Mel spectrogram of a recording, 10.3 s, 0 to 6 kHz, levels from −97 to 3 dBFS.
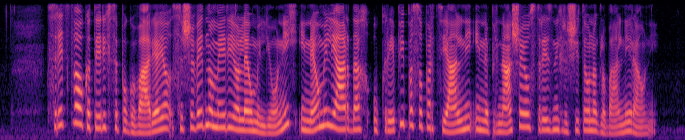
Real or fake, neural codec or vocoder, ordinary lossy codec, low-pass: real; none; none; 5.4 kHz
